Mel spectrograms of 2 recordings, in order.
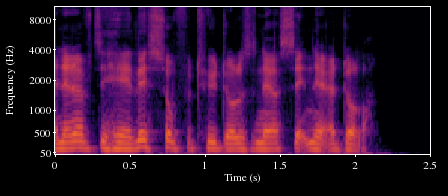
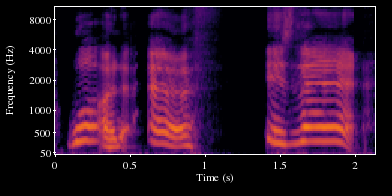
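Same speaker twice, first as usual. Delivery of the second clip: incredulous; 10 semitones higher, 3 dB louder, much slower than usual. Real, not acted. Shocked at a silly skin.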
